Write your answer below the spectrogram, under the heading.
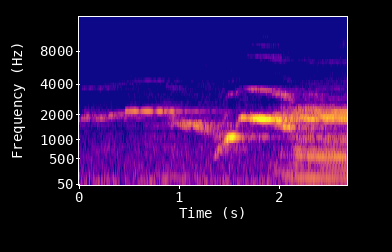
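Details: Bull elk bugling during the September rut in Yellowstone National Park: a long, high, whistled tone sliding downward, then a sharp upward sweep into a harsh, strained squeal with a deep grunting undertone.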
